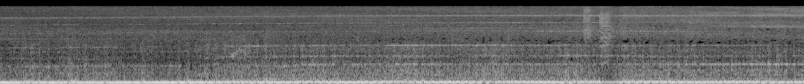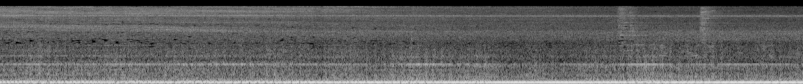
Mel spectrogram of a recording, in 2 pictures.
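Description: Diesel locomotive engines rumble loudly and steadily close by.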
